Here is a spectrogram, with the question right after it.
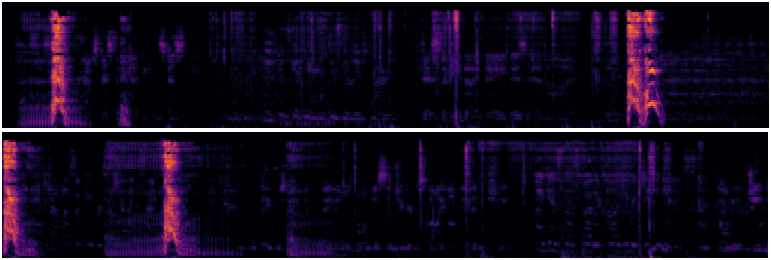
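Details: Shih Tzu dog, female, angry at a fidget cube, giving four sharp loud barks spaced a few seconds apart, with quiet clicking and handling noise between them.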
